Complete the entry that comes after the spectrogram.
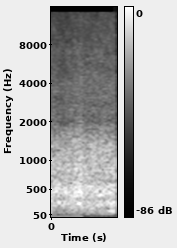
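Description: Honey bees buzz thickly around honeycomb during honey extraction, a dense continuous hum from many insects close by.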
